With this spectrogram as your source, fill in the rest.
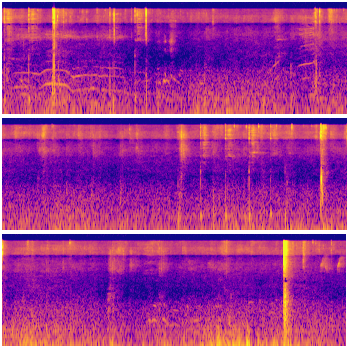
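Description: Firewood knocks and clatters as it is handled.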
